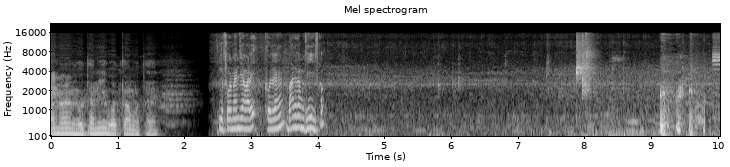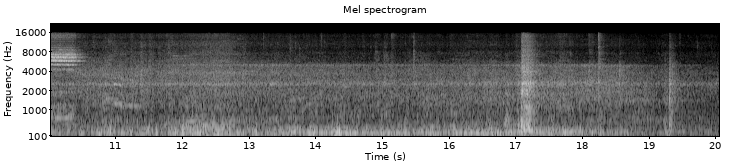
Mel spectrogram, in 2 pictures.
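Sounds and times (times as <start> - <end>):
workshop background hum: 2.4 - 20.0.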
